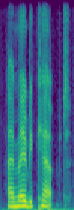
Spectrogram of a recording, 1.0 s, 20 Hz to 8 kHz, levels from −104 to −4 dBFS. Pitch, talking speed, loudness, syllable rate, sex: 185 Hz, 245 wpm, -18 LUFS, 5.1 syllables/s, female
